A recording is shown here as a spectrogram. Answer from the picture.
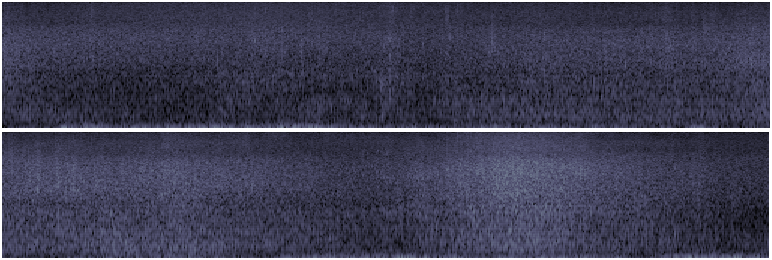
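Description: Ocean surf breaking and washing up a sandy beach, with wind buffeting the microphone as a low rumble. A wave's wash swells louder near the end.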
